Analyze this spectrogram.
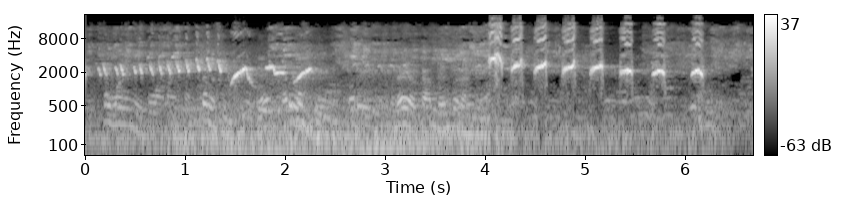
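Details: Loud greater green leafbird song: a quick trill of ticking notes and a few upward-swept whistles, then a sharp burst of eight evenly repeated ringing notes. Faint lower chattering sits underneath.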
